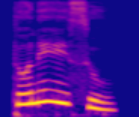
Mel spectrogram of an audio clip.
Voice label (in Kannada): "ಧನ್ಯಾಸಿ", kannada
